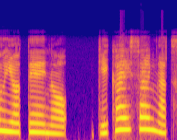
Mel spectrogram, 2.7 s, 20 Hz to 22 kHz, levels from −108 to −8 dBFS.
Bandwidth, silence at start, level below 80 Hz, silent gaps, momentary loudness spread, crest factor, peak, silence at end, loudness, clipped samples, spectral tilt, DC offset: 7.6 kHz; 0 s; -54 dBFS; none; 8 LU; 10 dB; 0 dBFS; 0 s; -11 LUFS; under 0.1%; -5 dB/octave; under 0.1%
